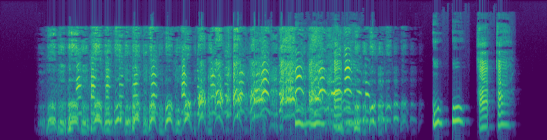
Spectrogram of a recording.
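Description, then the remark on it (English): During a guided movement exercise, a voice imitates monkey sounds with a long run of loud, rapid, high-pitched hooting and chattering calls, then a pause and several short, sharp whoops. “What sounds does a monkey make?”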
